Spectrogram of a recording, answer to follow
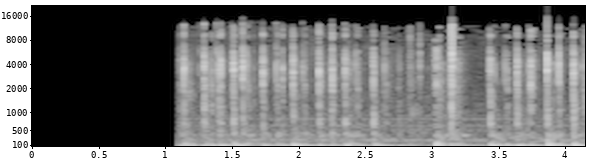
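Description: Rapid typing on a keyboard: a quick, uneven run of clicking keystrokes that starts about a second in, with a short break about three seconds in.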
